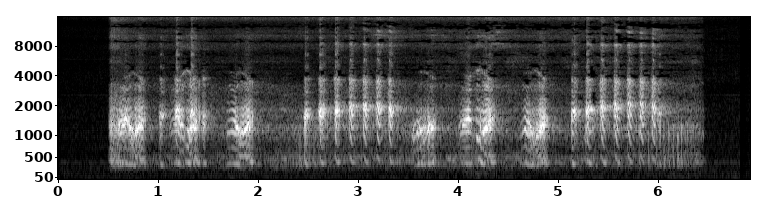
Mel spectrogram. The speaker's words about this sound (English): It is a frog.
